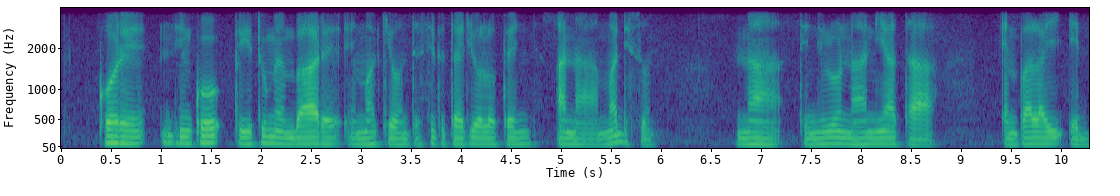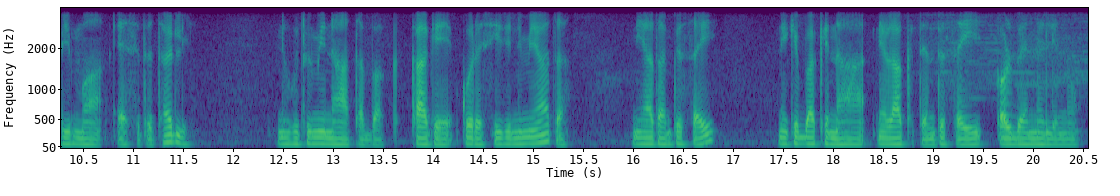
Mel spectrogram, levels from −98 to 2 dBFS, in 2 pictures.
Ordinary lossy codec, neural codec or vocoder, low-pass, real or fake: none; none; 3.6 kHz; real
